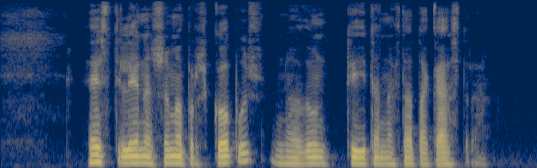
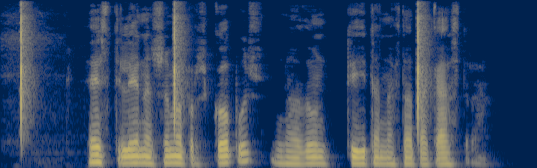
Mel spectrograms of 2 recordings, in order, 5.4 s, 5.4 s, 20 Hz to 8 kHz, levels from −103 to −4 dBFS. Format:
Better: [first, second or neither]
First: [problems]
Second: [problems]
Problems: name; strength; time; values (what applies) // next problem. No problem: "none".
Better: first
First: none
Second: noise reduction (classical method log-MMSE)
